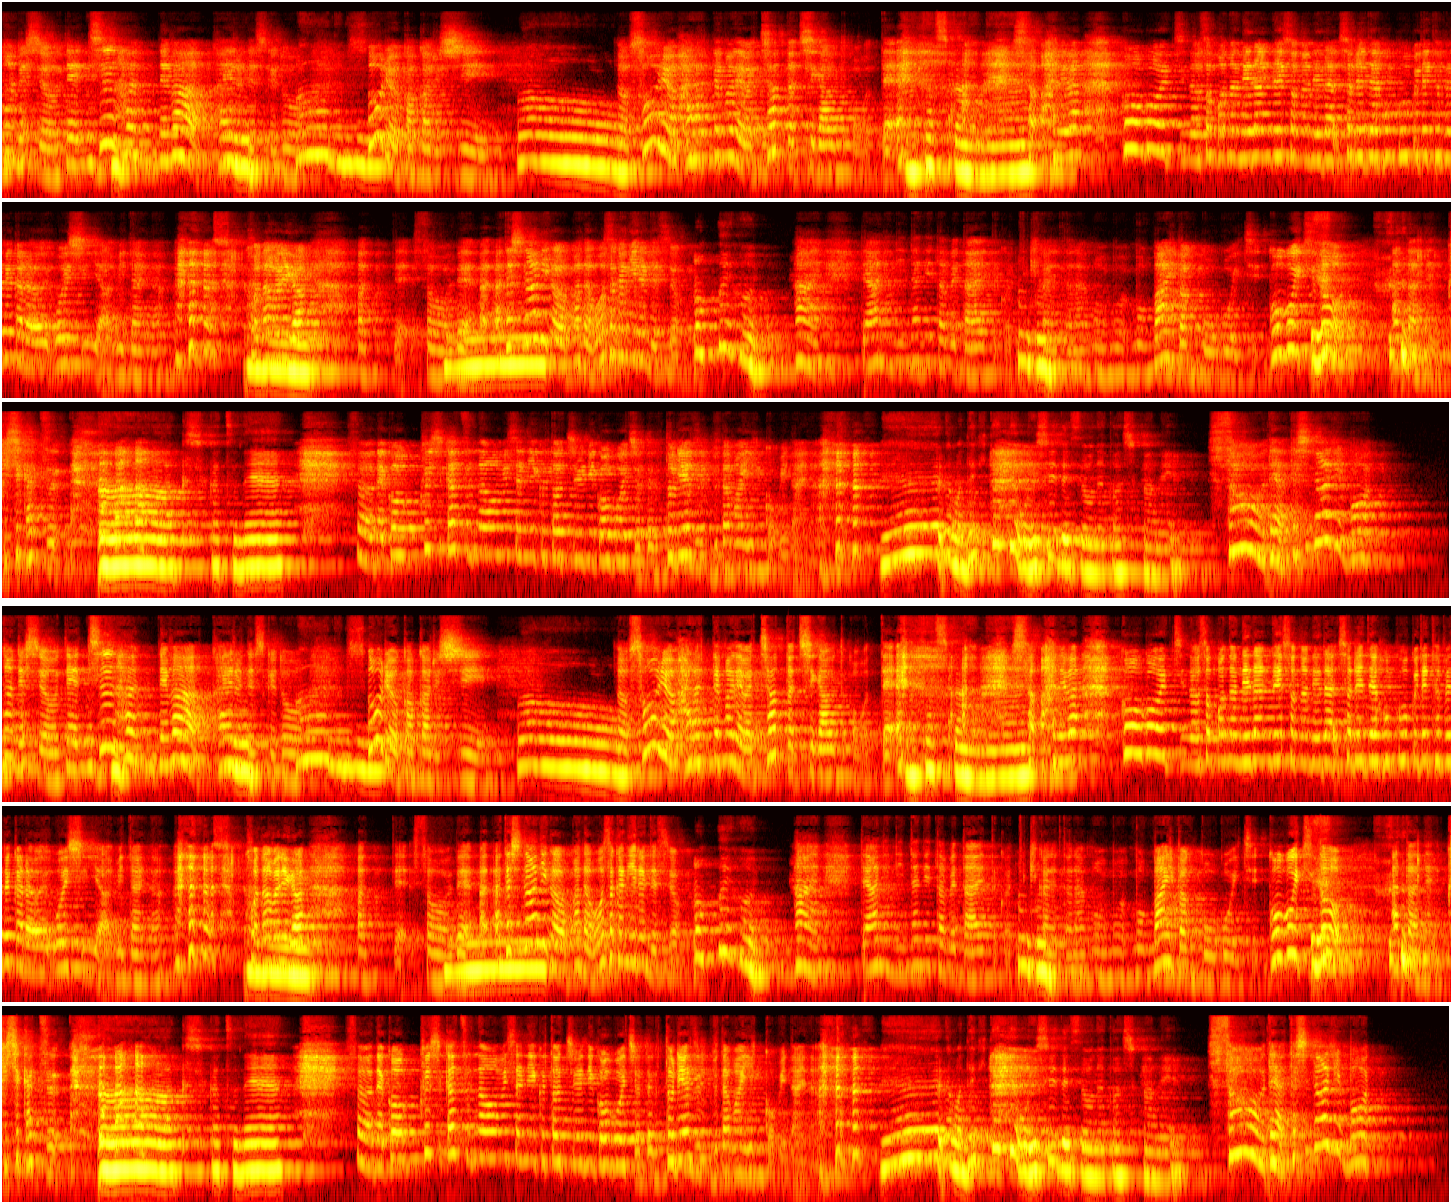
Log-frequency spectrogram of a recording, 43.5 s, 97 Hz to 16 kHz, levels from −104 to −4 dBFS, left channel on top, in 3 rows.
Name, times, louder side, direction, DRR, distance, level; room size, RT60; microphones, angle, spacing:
voice 1, 0.0-5.4 6.2-21.3 22.4-24.6 24.9-27.9 28.4-30.4 31.9-37.7 38.9-39.3 41.1-42.6, right 4 dB, 50° right, 3 dB, 2.1 m, -32 dB
voice 2, 2.2-2.6 2.9-3.8 5.2-6.3 9.0-10.4 16.6-17.7 18.9-19.9 21.4-22.2 24.6-25.1 27.6-27.8 28.2-28.6 29.9-31.8 37.8-40.8, equal, 10° right, 3 dB, 1.1 m, -29 dB
29.5 x 24.0 x 3.9 m, 1.3 s
head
